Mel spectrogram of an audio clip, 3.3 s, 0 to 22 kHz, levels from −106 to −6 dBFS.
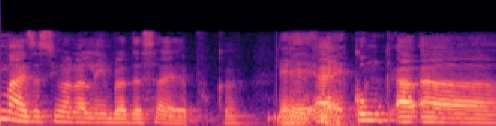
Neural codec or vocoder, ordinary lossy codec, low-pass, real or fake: none; none; none; real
